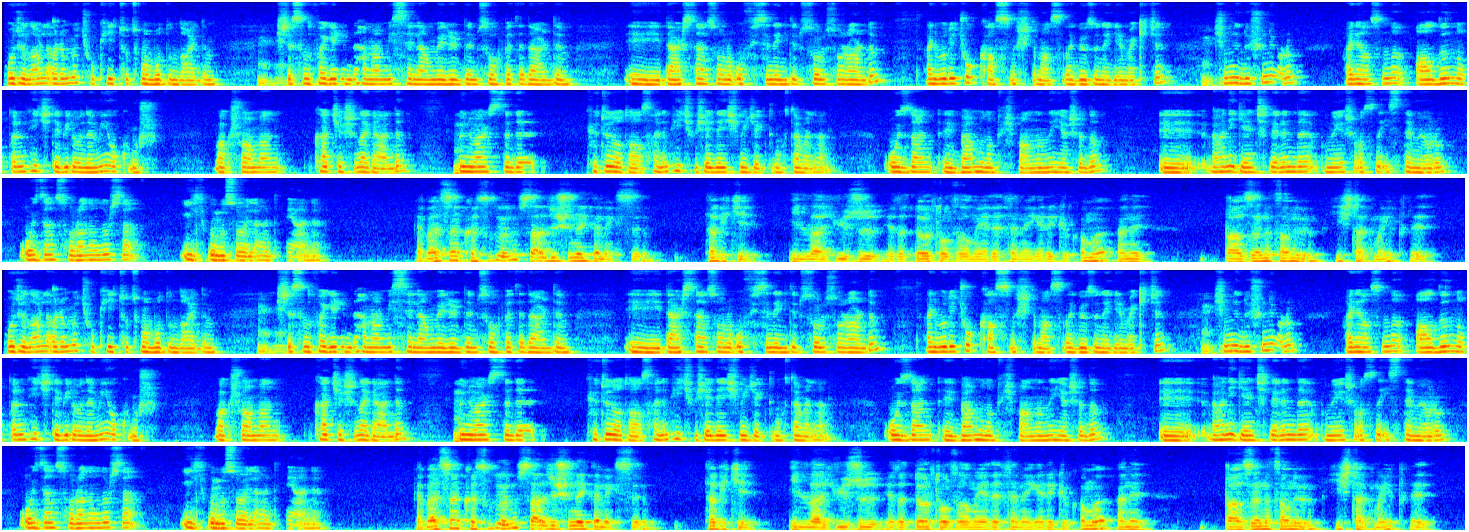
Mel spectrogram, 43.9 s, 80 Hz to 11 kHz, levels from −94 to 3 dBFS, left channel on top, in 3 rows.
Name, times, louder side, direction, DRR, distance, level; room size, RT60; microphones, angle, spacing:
voice 1, 0.0-5.8 6.2-8.8 9.2-11.7 12.1-12.9 13.4-16.2 16.8-17.5 17.8-18.8 19.2-20.0 20.5-23.0 23.5-25.7 26.2-29.1 29.5-30.7 31.1-32.6, equal, 5° right, 0.6 m, -21 dB
voice 2, 2.5-2.9 12.0-12.3 19.2-19.4 31.4-31.5 33.4-35.8 36.3-36.8 37.2-40.8 41.5-43.5, right 1 dB, 90° right, 2.0 m, -24 dB
20.5 x 8.3 x 3.4 m
head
